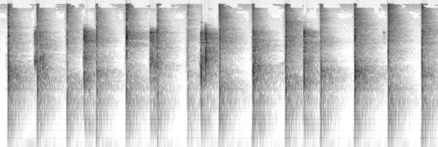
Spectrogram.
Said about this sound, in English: So yeah, I think it gets a little golf clap.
